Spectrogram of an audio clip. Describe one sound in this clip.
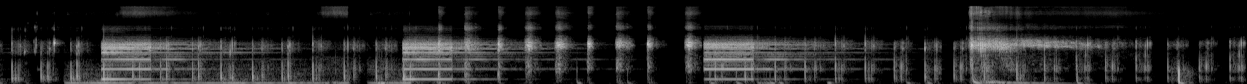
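An alarm blares in repeated long bursts.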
